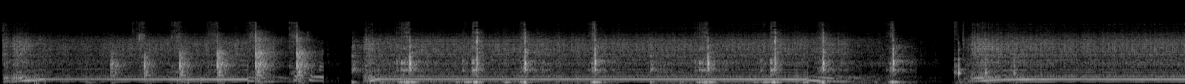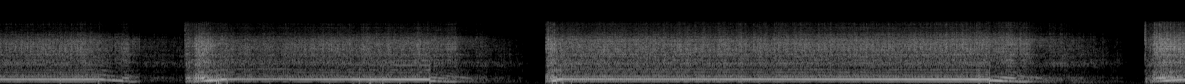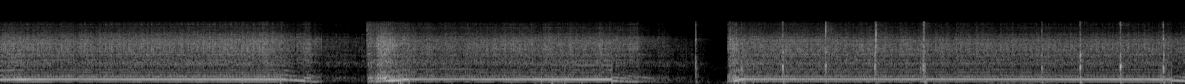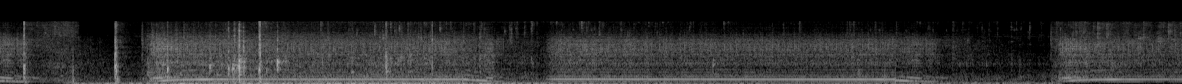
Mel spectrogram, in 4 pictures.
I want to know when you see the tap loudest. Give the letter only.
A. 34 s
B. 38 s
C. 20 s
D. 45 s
B.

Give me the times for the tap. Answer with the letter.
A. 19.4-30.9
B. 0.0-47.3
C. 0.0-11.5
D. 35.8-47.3
D.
